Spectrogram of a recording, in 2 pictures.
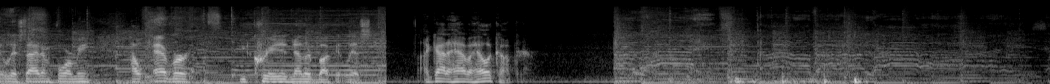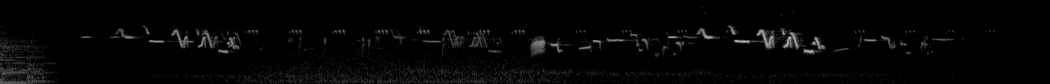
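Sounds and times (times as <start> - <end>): music: 0.0 - 3.9, 6.1 - 11.1
songbird chirping and whistling: 11.3 - 20.5.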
